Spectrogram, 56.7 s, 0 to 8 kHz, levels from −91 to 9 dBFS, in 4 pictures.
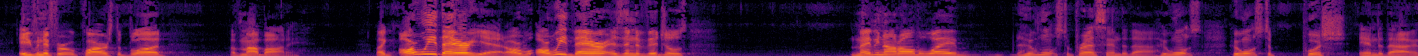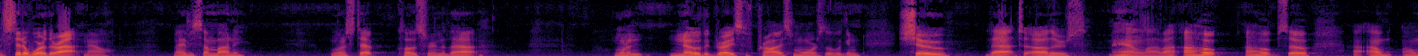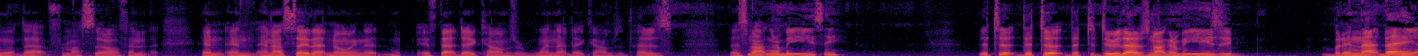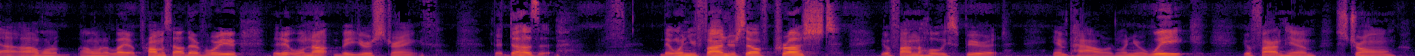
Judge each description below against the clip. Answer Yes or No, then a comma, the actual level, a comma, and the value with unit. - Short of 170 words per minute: No, average, 180 wpm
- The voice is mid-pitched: Yes, medium, 150 Hz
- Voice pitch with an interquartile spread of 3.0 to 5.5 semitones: Yes, average, 4.7 semitones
